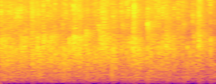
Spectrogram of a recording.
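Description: An audience in Rotterdam claps steadily to welcome a spoken word artist, a dense wash of many hands at a fairly even, full loudness throughout with no voices on top.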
